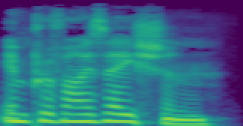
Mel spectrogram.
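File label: "improvisation", British English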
